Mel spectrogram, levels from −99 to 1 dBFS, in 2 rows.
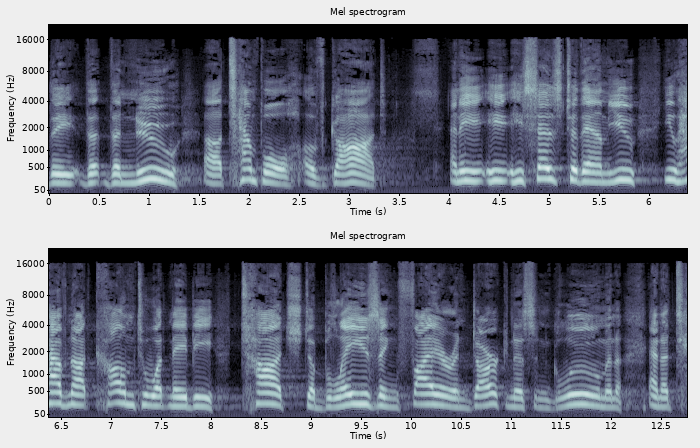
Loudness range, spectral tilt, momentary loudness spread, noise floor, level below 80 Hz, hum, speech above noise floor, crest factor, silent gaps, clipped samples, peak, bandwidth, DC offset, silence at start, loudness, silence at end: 3 LU; -3.5 dB/octave; 9 LU; -48 dBFS; -70 dBFS; none; 28 dB; 20 dB; none; under 0.1%; 0 dBFS; 17 kHz; under 0.1%; 0 s; -20 LUFS; 0 s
